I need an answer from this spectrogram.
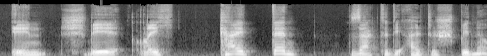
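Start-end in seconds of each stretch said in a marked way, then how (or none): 0.1-3.0 high, very slow, syllables broken apart; clicking spider, slightly concerned. A narrator's reading. The old spider hearing of a friend's trouble, concerned clicking voice. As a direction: click out the question with a hint of worry. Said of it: "ein wenig Besorgnis aus".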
